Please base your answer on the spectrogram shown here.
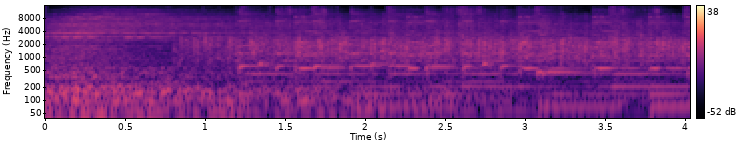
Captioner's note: applause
